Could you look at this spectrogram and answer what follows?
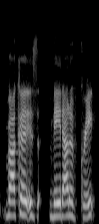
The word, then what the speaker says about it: rakı: Okay, so I'm going to talk a little bit about rakı, which is the national drink of Turkey, spelled R-A-K-I, pronounced rakı. So, you know, I've heard a lot of people pronounce it rakı. – Well, it's because it has the weird I without the dot.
